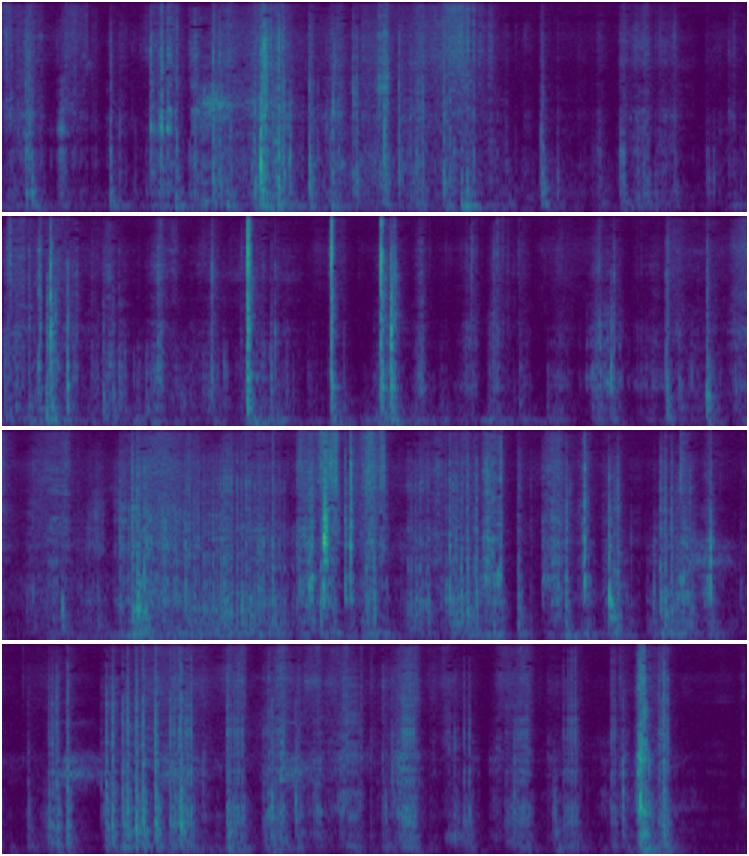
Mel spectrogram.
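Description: Honda Civic lower steering-column plastic shroud being tugged and worked loose by hand: repeated knocks, clicks and scrapes of hard plastic as it flexes on its clip pins. It stays stuck, held by a screw that is still in place.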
